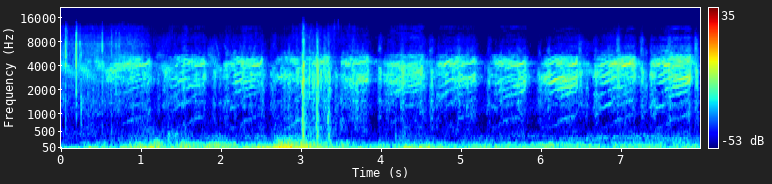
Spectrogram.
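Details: A flock of invasive European starlings raiding chicken and pig feeders on a farm, many talking in summer trees, keeps up a steady overlapping chatter of scratchy, squeaky notes, with low wind rumble and a few handling knocks.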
